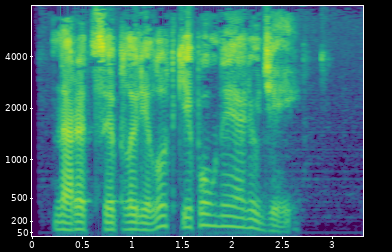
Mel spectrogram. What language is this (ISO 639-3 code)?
bel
